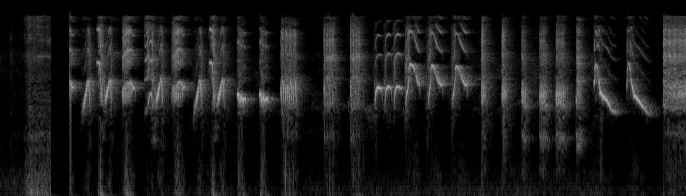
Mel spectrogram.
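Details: Black-winged starling lure and master song, full of varied fill phrases meant to be easy to copy: rapid bright chirps, buzzy notes and clear whistles, with repeated descending slurred whistles near the end.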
